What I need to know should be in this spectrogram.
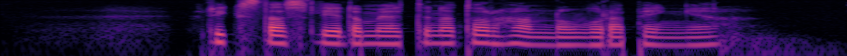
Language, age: Swedish, 20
